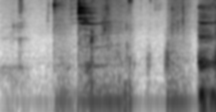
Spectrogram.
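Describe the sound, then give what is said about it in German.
Faint sips from a drink: a few soft, wet slurps and swallowing noises in an otherwise quiet moment, with no talking. “Trinke jetzt noch mal ein Schlückchen”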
